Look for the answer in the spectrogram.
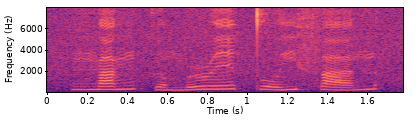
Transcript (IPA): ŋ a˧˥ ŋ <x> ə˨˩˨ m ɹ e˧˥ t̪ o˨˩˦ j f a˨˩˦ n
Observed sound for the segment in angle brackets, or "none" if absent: k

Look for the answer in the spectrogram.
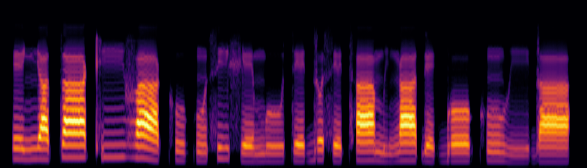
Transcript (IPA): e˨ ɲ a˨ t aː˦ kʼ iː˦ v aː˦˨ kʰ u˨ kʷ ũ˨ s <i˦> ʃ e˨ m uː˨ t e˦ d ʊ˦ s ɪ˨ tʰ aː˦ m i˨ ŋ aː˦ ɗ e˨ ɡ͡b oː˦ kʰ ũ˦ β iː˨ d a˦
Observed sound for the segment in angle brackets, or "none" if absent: i˦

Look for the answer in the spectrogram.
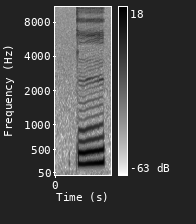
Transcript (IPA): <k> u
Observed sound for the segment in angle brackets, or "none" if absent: k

